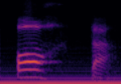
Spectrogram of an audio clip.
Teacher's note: então pó é a sílaba tônica é a sílaba mais forte é a penúltima sílaba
